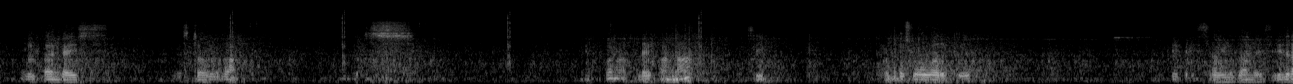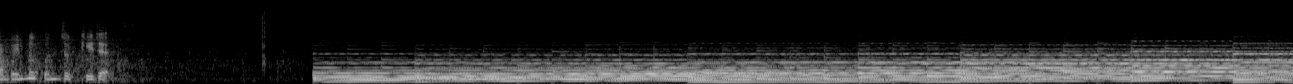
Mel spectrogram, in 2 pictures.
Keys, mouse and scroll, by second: 2.3 click, 3.4 click, 7.0 click.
